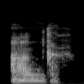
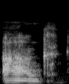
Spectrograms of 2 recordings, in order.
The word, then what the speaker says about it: Ingres: And they dedicated an entire episode to a French artist called Jean-Auguste Dominique Ingres. It's a weird pronunciation of his name. It's I-N-G-R-E-S.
